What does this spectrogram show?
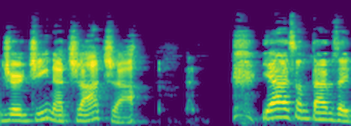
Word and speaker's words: Jorgina: Nicholas, who's Georges? You're mispronouncing Jorgina Cha Cha.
